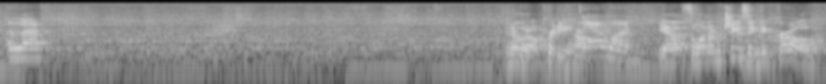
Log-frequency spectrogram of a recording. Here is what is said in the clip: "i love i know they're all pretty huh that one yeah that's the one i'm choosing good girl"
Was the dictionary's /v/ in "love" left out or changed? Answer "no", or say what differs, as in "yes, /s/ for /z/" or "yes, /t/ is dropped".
yes, /f/ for /v/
